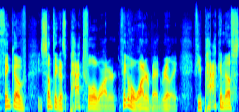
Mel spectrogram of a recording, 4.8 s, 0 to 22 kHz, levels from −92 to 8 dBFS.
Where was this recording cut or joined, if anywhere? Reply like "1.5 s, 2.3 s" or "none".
2.4 s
